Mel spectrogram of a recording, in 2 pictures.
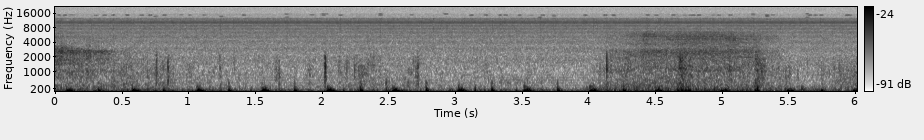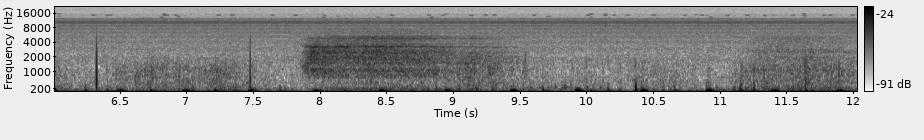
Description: After a vigorous workout, my heart is booming in my chest, both visibly and audibly.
